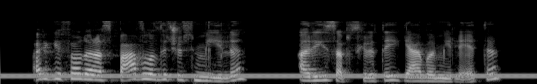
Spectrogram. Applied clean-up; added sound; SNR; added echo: none; Telephone; 6 dB; none.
